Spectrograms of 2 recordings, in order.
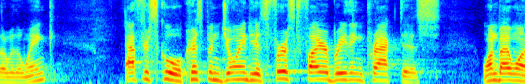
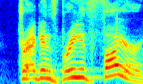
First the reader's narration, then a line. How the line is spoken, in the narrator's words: yelled the coach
